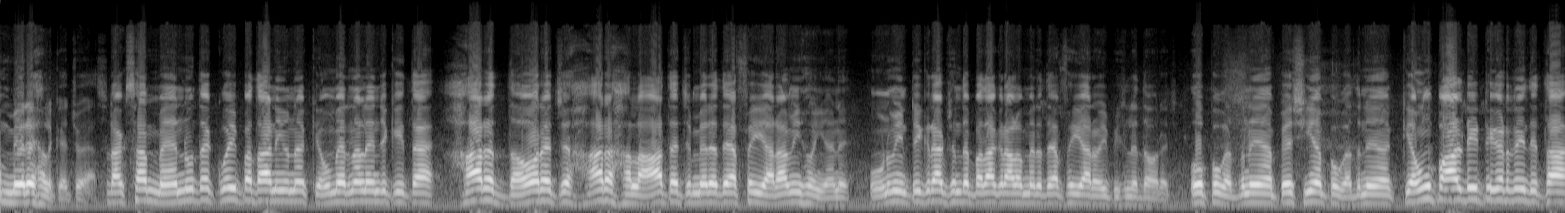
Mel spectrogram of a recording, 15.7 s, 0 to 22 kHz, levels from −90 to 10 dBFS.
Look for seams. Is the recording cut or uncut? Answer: cut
